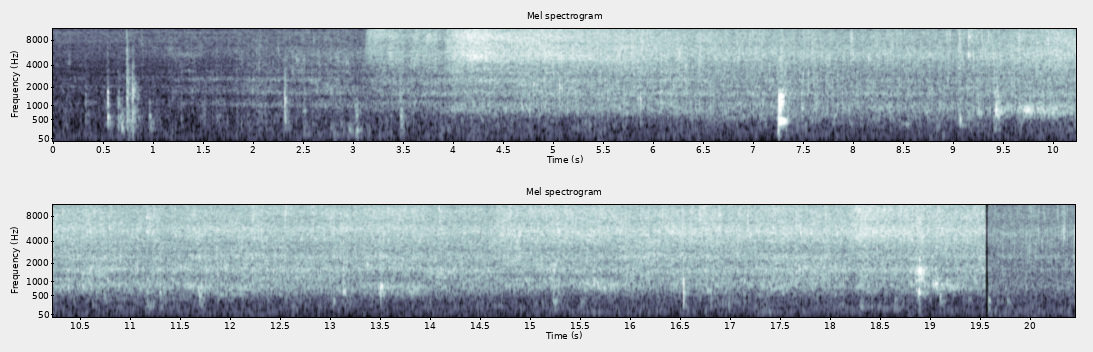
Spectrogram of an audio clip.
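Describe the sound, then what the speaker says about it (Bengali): Marinated duck meat sizzles in a hot pan, a steady mid-level hiss that begins after a couple of soft knocks and runs evenly with occasional small ticks, stopping abruptly near the end. "এখন ম্যারিনেট করা মাংসটা দিয়ে দিচ্ছি।"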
